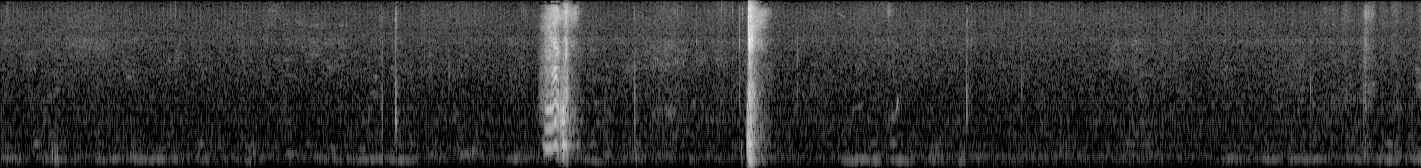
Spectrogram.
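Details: Cute sneezing: two small, sharp sneezes a couple of seconds apart in a quiet room.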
